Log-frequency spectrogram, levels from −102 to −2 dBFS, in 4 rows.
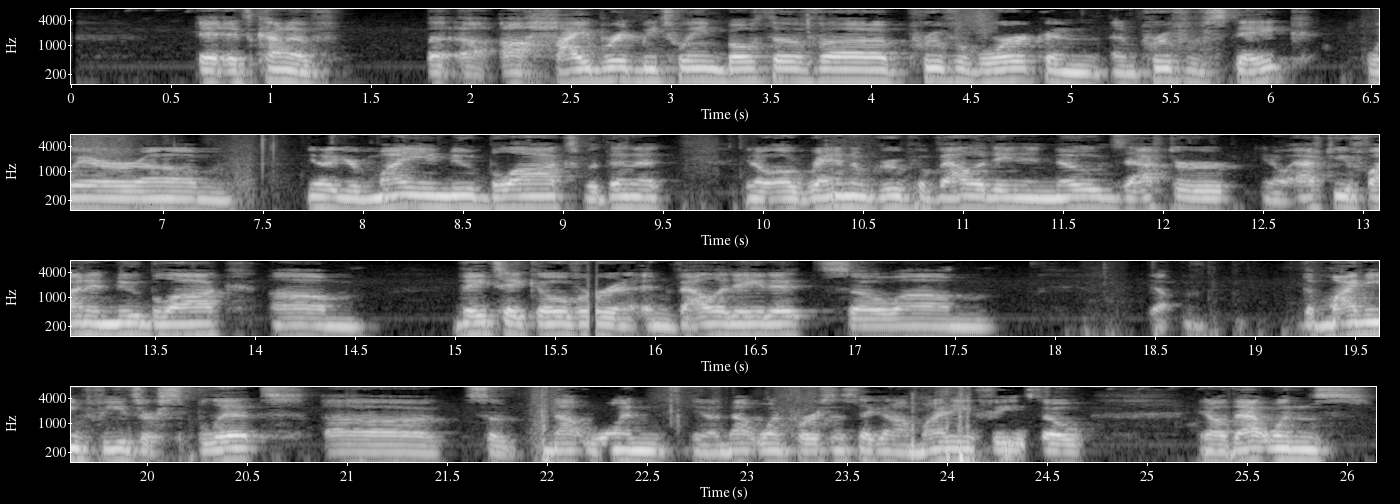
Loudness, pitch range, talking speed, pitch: -25 LUFS, 110-130 Hz, 185 wpm, 120 Hz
